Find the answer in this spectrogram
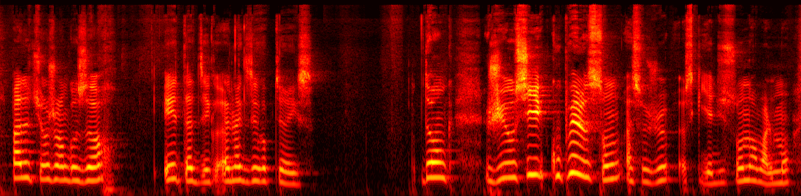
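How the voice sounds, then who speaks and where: A woman walks viewers through a mobile game in a casual, chatty way. Her voice sits a little higher than usual. She explains each step patiently, filling the gaps with small hesitations. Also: darkish tone. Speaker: mobile game video creator. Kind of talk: casual gameplay commentary.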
